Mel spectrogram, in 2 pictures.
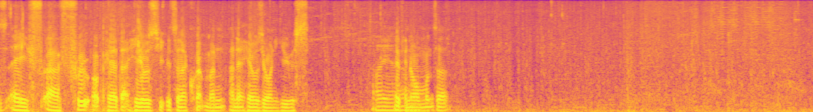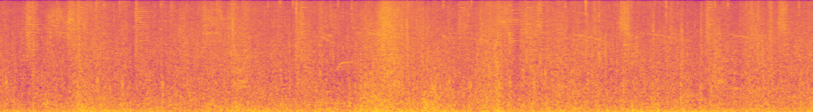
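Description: Energy weapons fire with crackling, fizzing bursts.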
